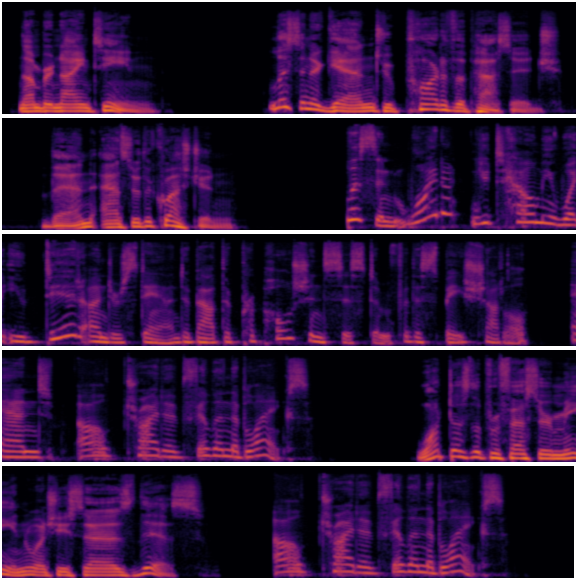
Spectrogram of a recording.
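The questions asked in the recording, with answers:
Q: What does the professor mean when she says this?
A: She will explain the parts of the propulsion system the student didn't understand.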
